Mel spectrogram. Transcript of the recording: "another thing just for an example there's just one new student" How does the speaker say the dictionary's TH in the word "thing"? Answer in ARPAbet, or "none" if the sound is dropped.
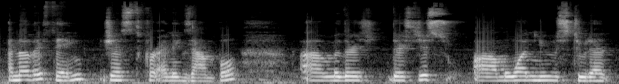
TH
